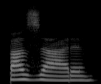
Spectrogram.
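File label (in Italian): "pasare", lingua sarda, fem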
